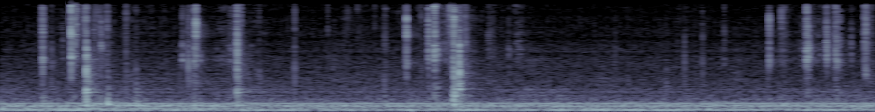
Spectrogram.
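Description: A red utility knife blade scrapes translucent curls off a solid oval teal Vanda bar soap held in the palm. Short, crisp scraping ticks and brief bright rasps come in irregular bursts over a steady low hum. Each scrape dies away almost at once.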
